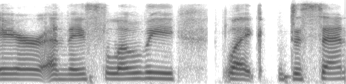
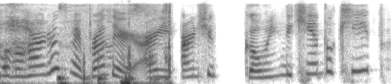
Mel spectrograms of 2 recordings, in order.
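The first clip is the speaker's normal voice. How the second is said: higher-pitched fan voice; puzzled fan; 8 semitones higher, much faster than usual. Acted. Fan questions the band about visiting Candlekeep, puzzled. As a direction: ask as the puzzled sister.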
